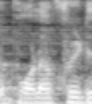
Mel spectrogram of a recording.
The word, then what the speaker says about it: bona fide: সো বোনা ফাইড certificate বা বোনা ফিড certificate, both the pronunciation is right actually.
